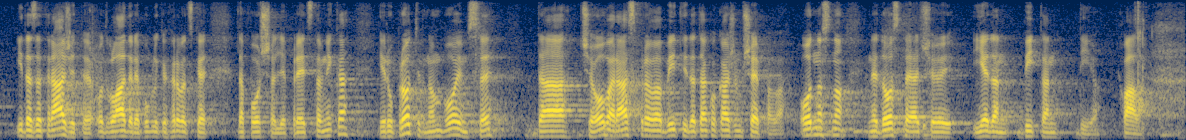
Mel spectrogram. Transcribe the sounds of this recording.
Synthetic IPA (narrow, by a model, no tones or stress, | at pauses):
id̪azat̪ɾaːʒit̪eʔod̪ʋlˠaːd̪eɾe̞publike̞xər̩ʋat̪ske̞d̪apo̞ʃaʎepɾe̞ːt̪st̪aʋnika | je̞ɾupɾo̞t̪iʋno̞mbo̞jimse | d̪at͡ɕe̞o̞ʋaɾaːspɾaʋabit̪id̪at̪ako̞kaːʒemʃe̞pa̰ʋa̰ | o̞d̪no̞sno̞ne̞d̪o̞st̪ajat͡ɕeojjed̪anbit̪an | d̪io̞̰ | xʋa̰ːla̰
